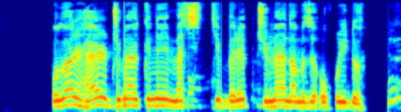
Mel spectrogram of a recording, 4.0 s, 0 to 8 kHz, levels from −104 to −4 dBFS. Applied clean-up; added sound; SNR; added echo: none; none; none; none.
